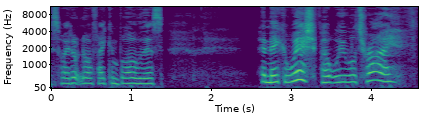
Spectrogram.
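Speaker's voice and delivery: huffing and puffing. Walking uphill, the speaker tries to blow a dandelion, huffing and puffing. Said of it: "so I'm huffing and puffing".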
